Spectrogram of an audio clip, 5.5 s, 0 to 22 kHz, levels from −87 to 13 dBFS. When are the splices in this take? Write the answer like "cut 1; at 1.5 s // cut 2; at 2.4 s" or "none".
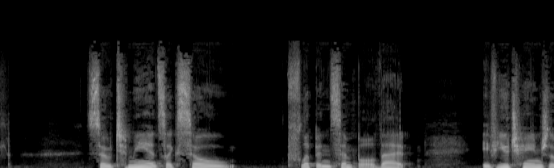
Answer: none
